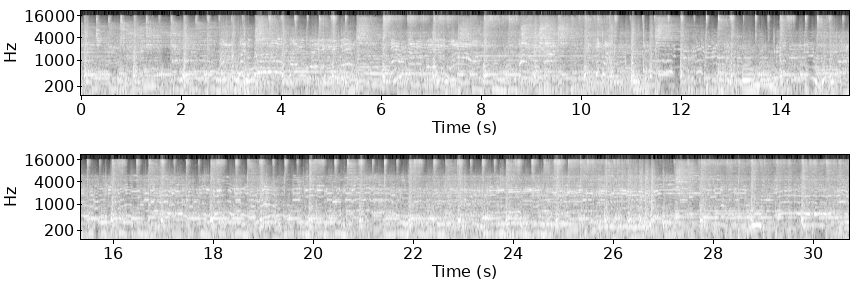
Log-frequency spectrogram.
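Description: Live blues-rock band playing an instrumental stretch: electric guitar over bass guitar and drum kit.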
